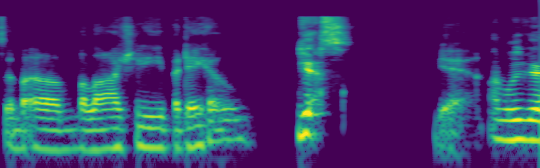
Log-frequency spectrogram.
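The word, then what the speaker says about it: Bolaji Badejo: Balagi Badejo.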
